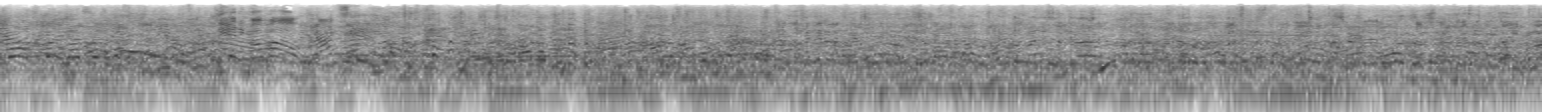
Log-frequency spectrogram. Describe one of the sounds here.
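A large crowd of men, women and children chatters outdoors.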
